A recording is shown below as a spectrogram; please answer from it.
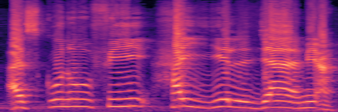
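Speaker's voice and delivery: slow, deliberate model reading; every syllable drawn out clearly; careful slow reading. Shown as a demonstration. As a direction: read it out slowly for the class to copy. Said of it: "Ingat cara bacanya".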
